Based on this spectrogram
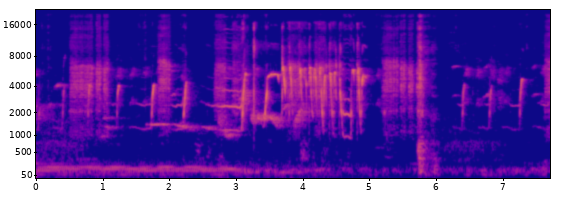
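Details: Tledekan jati singing steadily as a tutor recording for other cage songbirds: sharp rising whistles and clipped notes in short phrases, a dense high chattering burst in the middle, and a low droning hum early on.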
